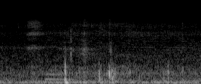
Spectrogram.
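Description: Skateboard wheels rolling on an asphalt street with a steady low rumble, and a sharp knock about two-thirds of a second in and a lighter one near one second, as the wheels hit bumps in the road.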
